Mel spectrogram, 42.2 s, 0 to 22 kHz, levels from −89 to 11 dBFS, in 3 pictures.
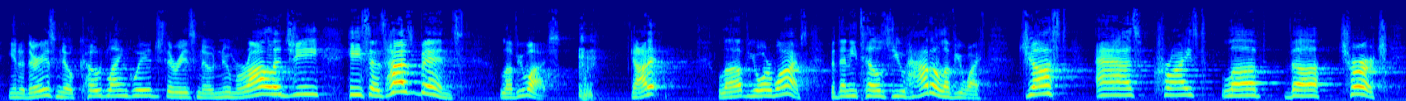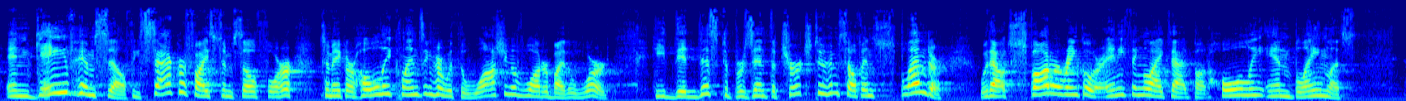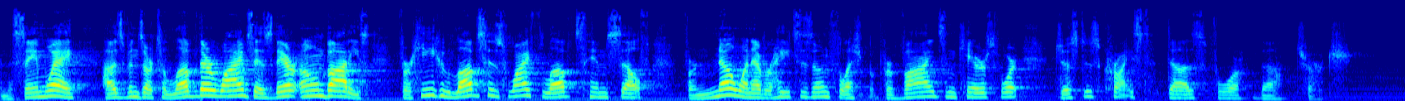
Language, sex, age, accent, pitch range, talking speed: English, male, 40-59, American, 160-235 Hz, 180 wpm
